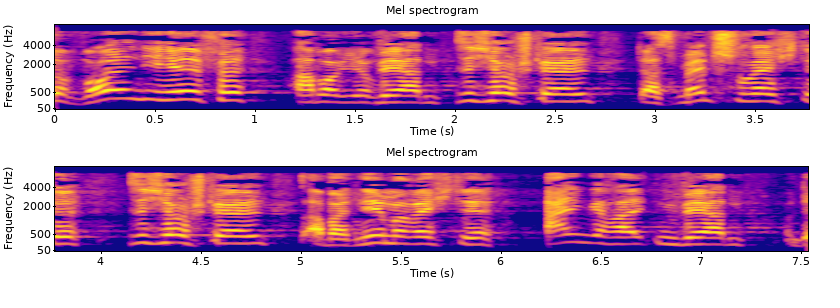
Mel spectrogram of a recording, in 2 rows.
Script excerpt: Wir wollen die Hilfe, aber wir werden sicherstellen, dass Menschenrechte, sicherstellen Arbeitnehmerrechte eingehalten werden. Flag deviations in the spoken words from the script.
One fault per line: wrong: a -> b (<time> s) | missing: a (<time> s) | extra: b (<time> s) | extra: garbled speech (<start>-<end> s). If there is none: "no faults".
no faults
